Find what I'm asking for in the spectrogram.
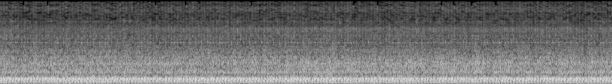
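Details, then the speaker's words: Onan US military generator engine, warming up, holds a steady even drone around its governed 1800 rpm after governor adjustment; earlier it probably ran slow and hunted, now smooth with no surging. "This is meant to run at 1800 RPM, by the way. That sounds like about 1800 to me."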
